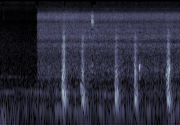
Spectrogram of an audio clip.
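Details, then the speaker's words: Teaching example of normal cardiac auscultation with the stethoscope bell: paired soft thumps, lub then dub, in a steady normal rhythm; normal first and second heart sounds. "Então, o primeiro som é uma oscuta cardíaca normal."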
